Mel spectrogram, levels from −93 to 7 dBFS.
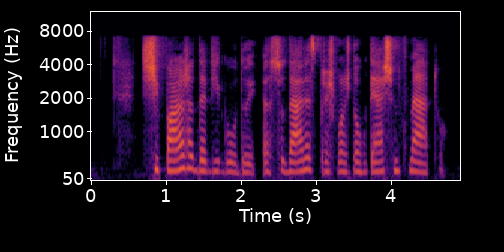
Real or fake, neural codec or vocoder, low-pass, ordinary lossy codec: fake; codec, 16 kHz, 1 kbps, FunCodec, trained on LibriTTS, 50 frames a second; 7.2 kHz; MP3, 48 kbps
